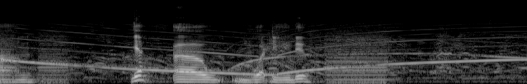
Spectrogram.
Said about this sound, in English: And you actually hear police sirens are coming from around the corner.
